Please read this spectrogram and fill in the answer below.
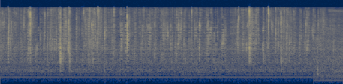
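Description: A silicone spatula stirs a thick, thickening kalakand mixture of milk and ricotta in a nonstick pan on low heat, making irregular soft scrapes, clicks and crackles.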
